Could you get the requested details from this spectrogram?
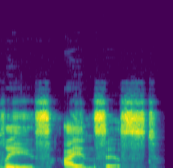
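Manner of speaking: very smug, hushed, breathy near-whisper. Voicing a character handing over a payment bag: smug. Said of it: "very, very smugly says".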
